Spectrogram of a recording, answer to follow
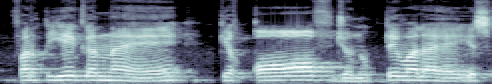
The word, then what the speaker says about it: قاف: فرق یہ کرنا ہے کہ قاف جو نقطے والا ہے اس کو ہم موٹا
